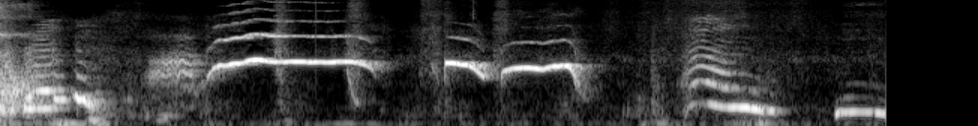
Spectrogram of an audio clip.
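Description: A toddler's high-pitched squealing laughter: two long squeals, then a shorter falling one and a brief final squeal. The sound cuts off suddenly just before the end.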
